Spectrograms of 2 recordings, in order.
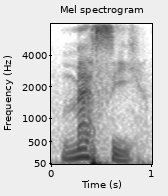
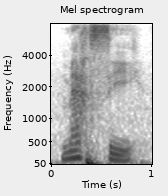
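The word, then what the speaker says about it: merci: next is messy messy The Voice intonation on R is really low so it is pronounced Messi Massi Massi it means thank you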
